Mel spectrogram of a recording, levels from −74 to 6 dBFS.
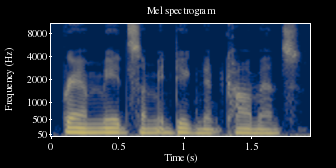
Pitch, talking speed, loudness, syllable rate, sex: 115 Hz, 155 wpm, -19 LUFS, 5.1 syllables/s, male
